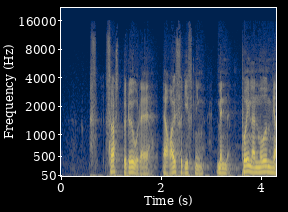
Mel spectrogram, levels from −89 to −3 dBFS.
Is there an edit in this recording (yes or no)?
yes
